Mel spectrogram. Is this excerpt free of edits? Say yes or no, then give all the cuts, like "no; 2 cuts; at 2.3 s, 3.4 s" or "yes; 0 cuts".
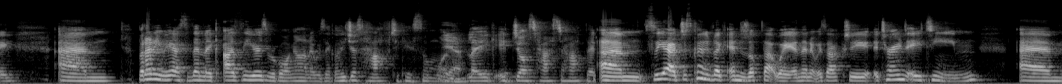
no; 1 cut; at 5.9 s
